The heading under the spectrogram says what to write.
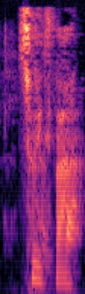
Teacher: the double D is for the voiced interdental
